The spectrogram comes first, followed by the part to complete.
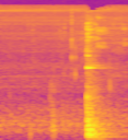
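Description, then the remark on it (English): After a near-silent start, a glass chalice knocks with a bright clink and a short ringing tone as someone takes a sip, followed by a second sharp tap at the very end. No one speaks. “Probably worth another sip from the chalice because there are some very puzzling things on this piece of paper.”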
